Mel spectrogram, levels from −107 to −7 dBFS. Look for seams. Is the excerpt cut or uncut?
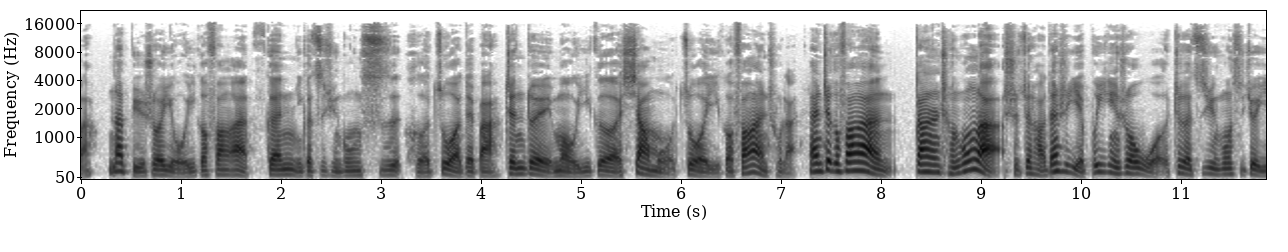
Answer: cut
